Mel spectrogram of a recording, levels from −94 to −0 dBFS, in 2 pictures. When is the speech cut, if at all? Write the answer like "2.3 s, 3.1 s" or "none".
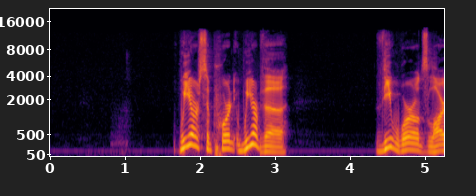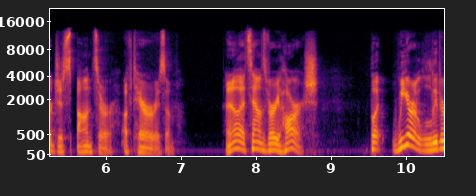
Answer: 2.8 s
